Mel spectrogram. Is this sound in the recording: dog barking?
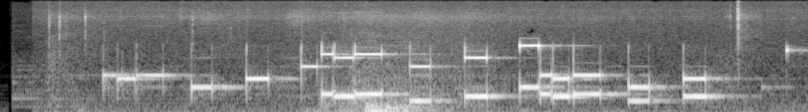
no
